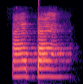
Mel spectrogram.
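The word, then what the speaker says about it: 八八: Nowadays, some young people will use Baba to replace bye bye because they sound similar, right? You can try to pronounce Baba, Baba, bye bye.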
